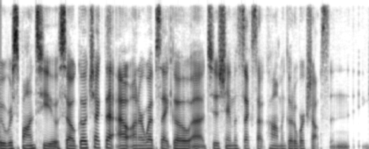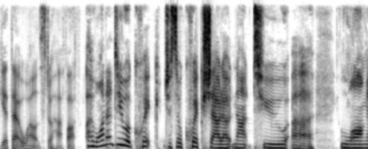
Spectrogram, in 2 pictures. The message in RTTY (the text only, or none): none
